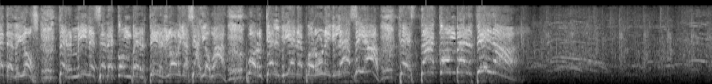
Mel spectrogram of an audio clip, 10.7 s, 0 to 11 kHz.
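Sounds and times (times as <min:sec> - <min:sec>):
speech: 0:00.1 - 0:07.8
church congregation clapping during an evangelical service: 0:06.5 - 0:10.6.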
